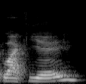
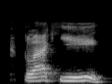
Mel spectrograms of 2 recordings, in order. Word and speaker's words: Yé'ii: That's interesting because in your book, Black Yay, do you pronounce it Black Yay? Black Yé'ii.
